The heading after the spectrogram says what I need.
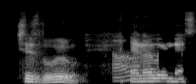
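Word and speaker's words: Kislev: I don't know, but that's the month that he talks about this stuff taking place in, or Chislu, not Chislev, Chislu.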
